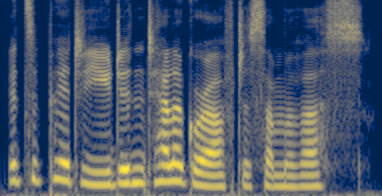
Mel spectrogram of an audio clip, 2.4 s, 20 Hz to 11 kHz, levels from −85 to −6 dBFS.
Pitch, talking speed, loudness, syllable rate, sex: 230 Hz, 250 wpm, -17 LUFS, 5.9 syllables/s, female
